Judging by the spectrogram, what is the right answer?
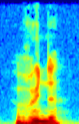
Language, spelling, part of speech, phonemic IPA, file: French, rude, adjective, /ʁyd/, Fr-rude.ogg
- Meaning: 1. rough, harsh 2. tough, hard; severe 3. bitter, harsh, sharp (of weather) 4. crude, unpolished 5. hardy, tough, rugged 6. formidable, fearsome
